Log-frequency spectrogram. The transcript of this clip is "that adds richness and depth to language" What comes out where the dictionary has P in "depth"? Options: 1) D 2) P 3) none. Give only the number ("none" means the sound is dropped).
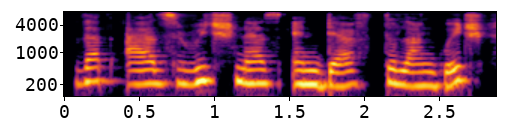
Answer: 3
